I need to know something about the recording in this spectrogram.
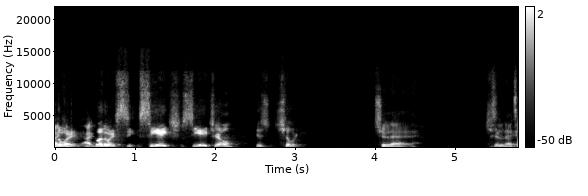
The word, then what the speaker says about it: Chile: Chile.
